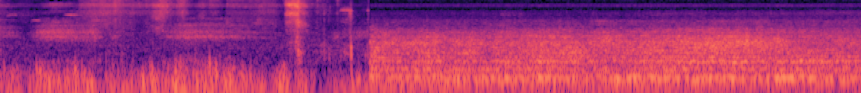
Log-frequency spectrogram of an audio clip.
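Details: Rumbling, gusty outdoor noise with a couple of sharp knocks gives way to a steady, low droning engine hum, with no animal calls.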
